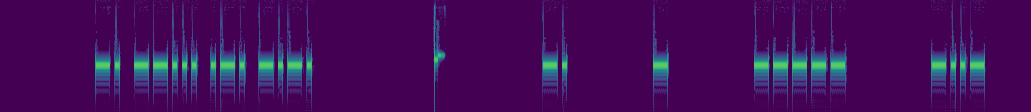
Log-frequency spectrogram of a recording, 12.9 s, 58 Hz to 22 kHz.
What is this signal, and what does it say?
Morse code, heard as a keyed tone, about 20 wpm, spaced as for 10 wpm, 700 Hz. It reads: N7RC NT0X
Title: USA Call Signs - 4 Characters - 6x Character Spacing - 20wpm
